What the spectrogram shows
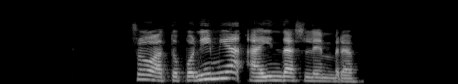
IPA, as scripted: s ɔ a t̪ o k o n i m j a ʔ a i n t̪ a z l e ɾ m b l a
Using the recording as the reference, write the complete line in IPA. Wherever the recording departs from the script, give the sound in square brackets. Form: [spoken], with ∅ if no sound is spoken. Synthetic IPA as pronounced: s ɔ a t̪ o [p] o n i m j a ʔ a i n [d̪] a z l e [∅] m b [ɾ] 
